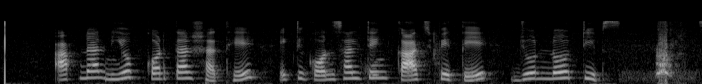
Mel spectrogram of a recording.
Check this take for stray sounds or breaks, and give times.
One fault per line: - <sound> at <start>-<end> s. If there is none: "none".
- bark at 6.5-6.9 s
